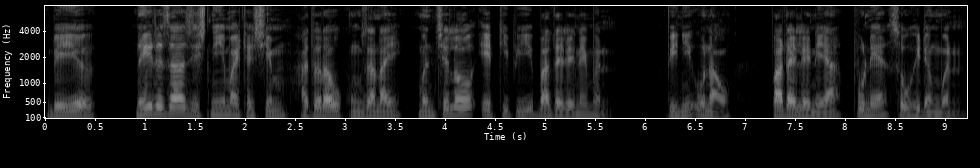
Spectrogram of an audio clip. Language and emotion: Bodo, neutral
